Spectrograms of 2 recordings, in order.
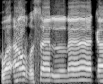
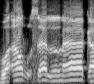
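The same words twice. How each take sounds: Both takes have the same delivery.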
